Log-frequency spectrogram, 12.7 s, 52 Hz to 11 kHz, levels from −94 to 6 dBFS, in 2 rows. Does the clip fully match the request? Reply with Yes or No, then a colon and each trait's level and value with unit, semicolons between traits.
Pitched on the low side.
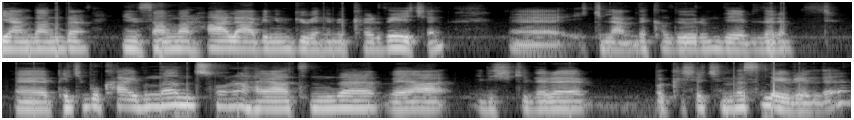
Yes: low, 130 Hz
